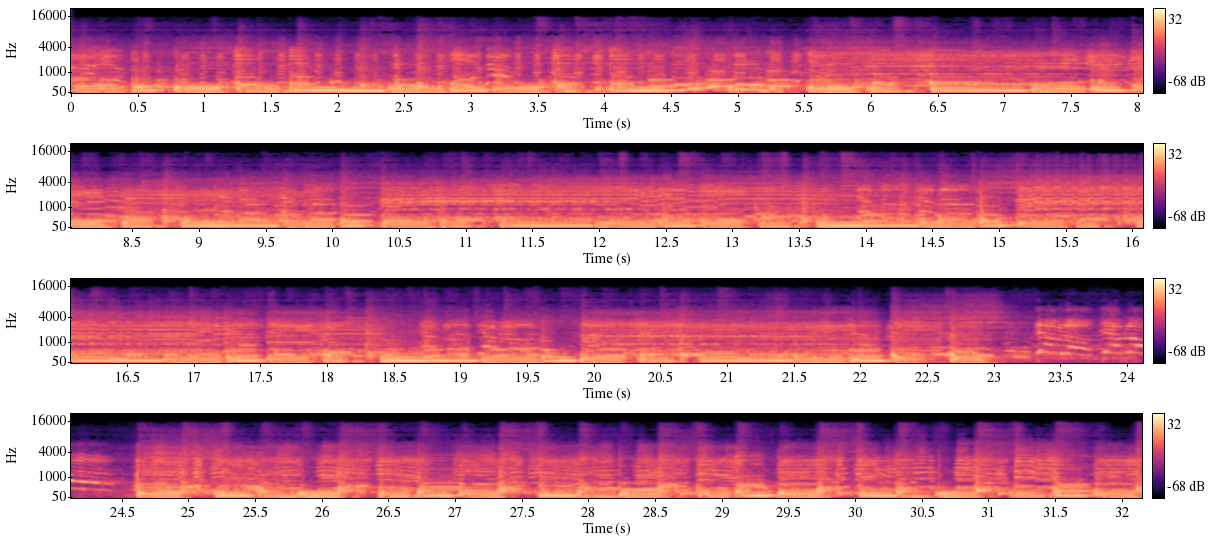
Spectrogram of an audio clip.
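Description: Live cumbia band playing: electric bass line, guitar, trumpet and saxophone lines, and a lead singer. About three-quarters of the way through there is a short break with a falling slide before the full band comes back in.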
